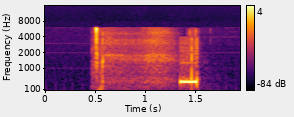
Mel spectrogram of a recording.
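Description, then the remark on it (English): A phone line hisses with static, then a single short, loud ringing tone beeps once, a steady mid-pitched burst on the line before it falls quiet again: an international, non-Australian ringtone heard when calling a local number that is diverted internationally. “International diversion on a local number. Because that's not an Australian ringtone.”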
